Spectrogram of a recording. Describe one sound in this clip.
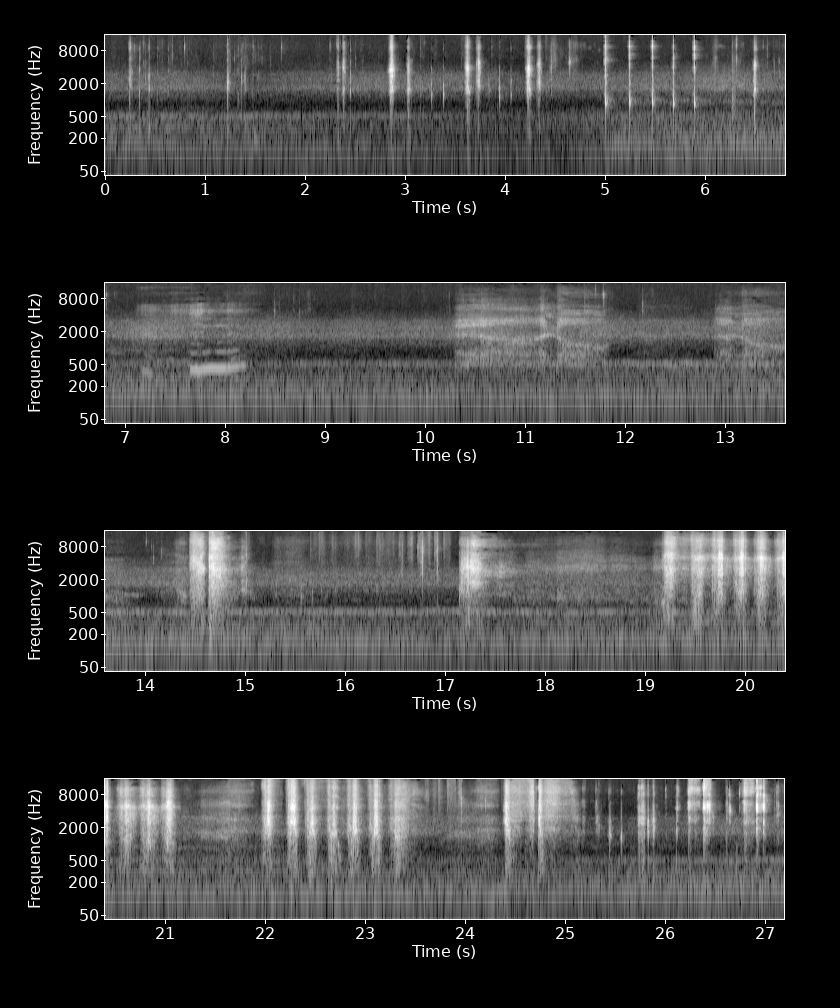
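A man raps into a microphone.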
